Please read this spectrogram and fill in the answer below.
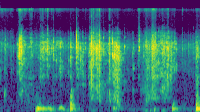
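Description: Brown pattern paper rustling and crinkling as it is lifted, flapped and smoothed flat on a table, in several short bursts.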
